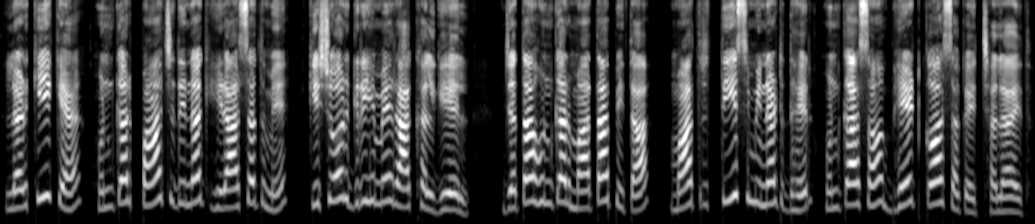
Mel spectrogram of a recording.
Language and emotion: Maithili, neutral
